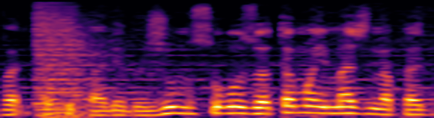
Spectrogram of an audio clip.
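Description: A man singing into a handheld microphone, holding drawn-out notes, with a short burst of noise just after the start.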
